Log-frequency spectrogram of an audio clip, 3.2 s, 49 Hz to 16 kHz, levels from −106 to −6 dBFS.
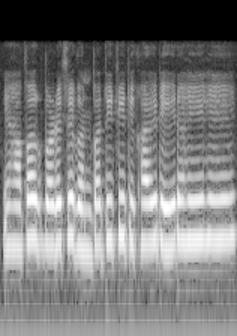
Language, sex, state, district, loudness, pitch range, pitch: Hindi, female, Rajasthan, Jaipur, -13 LUFS, 235-255 Hz, 250 Hz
